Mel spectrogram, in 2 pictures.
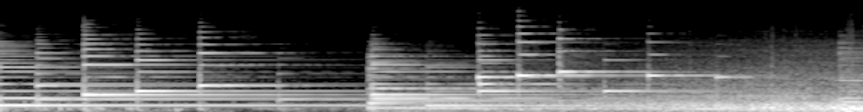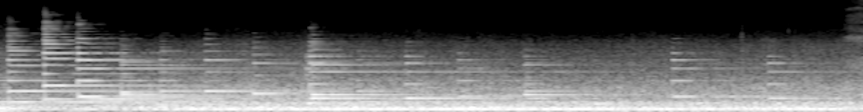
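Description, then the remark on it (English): Chiming tonal music fades into the steady, low rumble of a car interior idling in a traffic jam, a continuous drone with faint passing noise and no talking. “Our holiday episode is The Traffic Jam.”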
